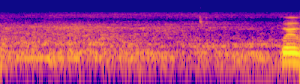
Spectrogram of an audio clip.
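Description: Steady outdoor street noise: an even hum of traffic with no distinct events, until a man's voice comes back at the very end.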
